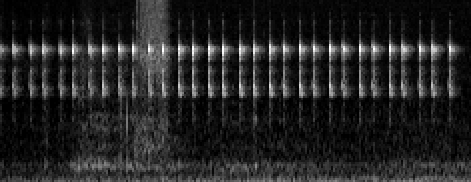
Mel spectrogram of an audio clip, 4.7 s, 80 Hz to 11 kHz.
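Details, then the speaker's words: Old wind-up watch running about 10 minutes fast per hour after a drop, suspected magnetized, before repair, on a watch timer that fails to read: crisp regular ticking about five beats a second; running fast, hairspring coils touching. "now look if we put it on the watch timer down here it will fail to give a reading or sometimes it might come up with a load of pluses which means it's two it's not close enough to give a reading"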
